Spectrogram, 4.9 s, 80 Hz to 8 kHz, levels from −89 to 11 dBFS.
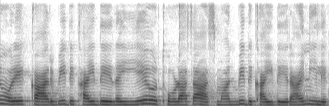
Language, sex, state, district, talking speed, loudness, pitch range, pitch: Hindi, female, Chhattisgarh, Kabirdham, 205 wpm, -17 LUFS, 215-240 Hz, 225 Hz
